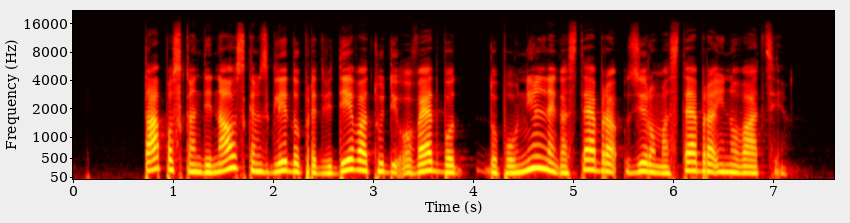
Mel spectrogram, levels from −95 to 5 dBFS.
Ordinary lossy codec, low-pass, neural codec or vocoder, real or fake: none; 19.8 kHz; none; real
